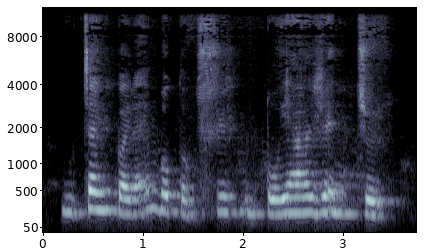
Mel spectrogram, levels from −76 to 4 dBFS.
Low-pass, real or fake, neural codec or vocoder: 10.8 kHz; fake; codec, 24 kHz, 0.9 kbps, WavTokenizer, medium speech release version 1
